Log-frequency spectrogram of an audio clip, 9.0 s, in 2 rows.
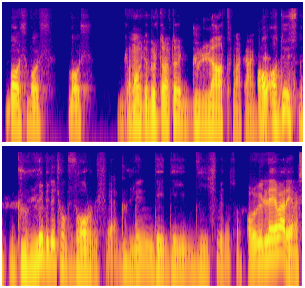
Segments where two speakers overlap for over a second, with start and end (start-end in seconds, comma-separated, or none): none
